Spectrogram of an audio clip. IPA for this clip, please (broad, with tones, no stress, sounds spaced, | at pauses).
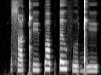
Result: sˤ ɯ˨ ǃʰ y˨ p ɒ˦ p ʔ ə˦ u̯ f u˨ ɡ͡ǃ y˨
